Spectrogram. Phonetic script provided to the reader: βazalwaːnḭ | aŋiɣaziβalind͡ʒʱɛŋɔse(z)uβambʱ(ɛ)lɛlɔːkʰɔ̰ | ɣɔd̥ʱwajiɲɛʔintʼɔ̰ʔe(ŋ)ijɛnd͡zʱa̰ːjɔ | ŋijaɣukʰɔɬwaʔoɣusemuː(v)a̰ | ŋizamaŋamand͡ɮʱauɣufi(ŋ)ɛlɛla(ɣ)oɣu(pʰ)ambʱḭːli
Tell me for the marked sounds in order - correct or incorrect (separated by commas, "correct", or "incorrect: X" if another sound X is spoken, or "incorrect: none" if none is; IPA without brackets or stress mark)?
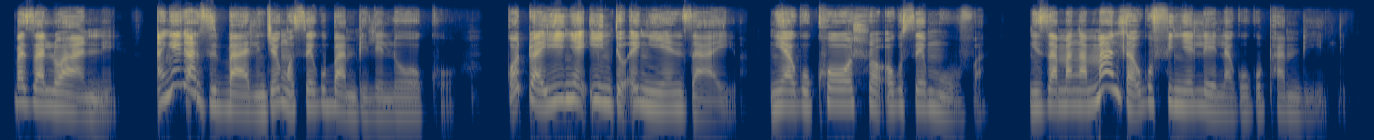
incorrect: ɣ, incorrect: i, correct, correct, incorrect: ɲ, correct, correct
